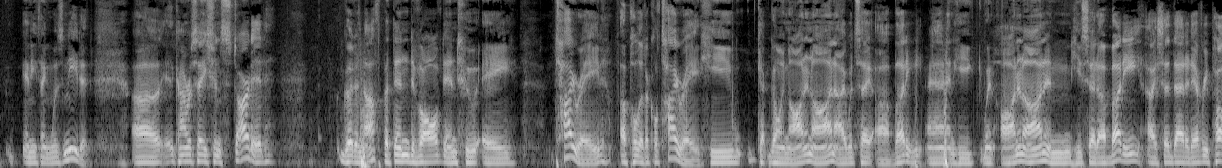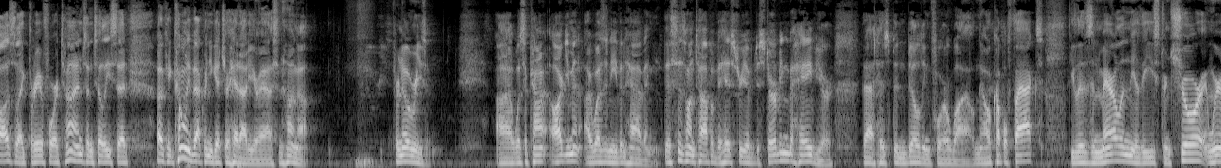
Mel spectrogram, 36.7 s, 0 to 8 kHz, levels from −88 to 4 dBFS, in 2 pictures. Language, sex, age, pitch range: English, male, 50-69, 95-115 Hz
